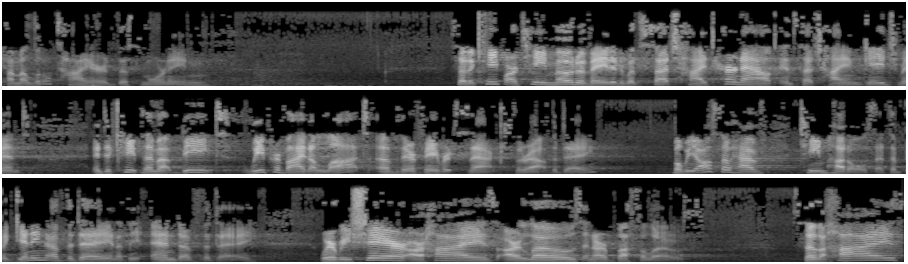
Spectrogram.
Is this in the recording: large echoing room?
yes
